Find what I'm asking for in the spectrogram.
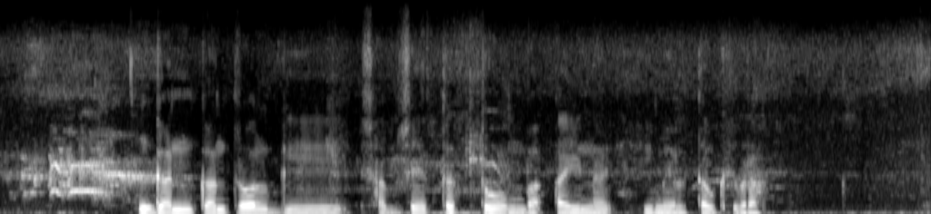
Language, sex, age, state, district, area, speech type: Manipuri, male, 45-60, Manipur, Churachandpur, rural, read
